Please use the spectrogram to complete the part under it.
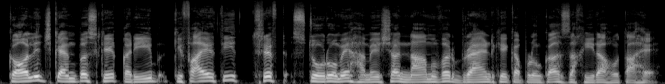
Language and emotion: Urdu, neutral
